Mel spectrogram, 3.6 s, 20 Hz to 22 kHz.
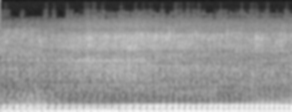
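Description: A CFMoto 450SS motorcycle idles and takes a little throttle in a parking lot, giving a steady, close, loud engine drone with a fast even pulse that barely rises across the few seconds.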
